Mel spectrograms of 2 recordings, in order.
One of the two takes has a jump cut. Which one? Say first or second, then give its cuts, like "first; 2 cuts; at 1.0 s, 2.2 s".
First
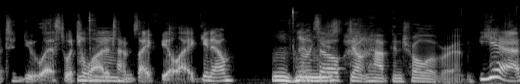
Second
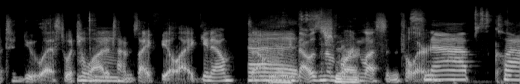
second; 1 cut; at 2.5 s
